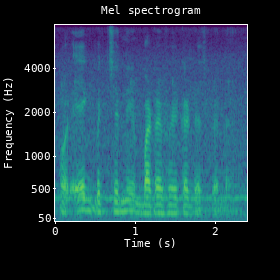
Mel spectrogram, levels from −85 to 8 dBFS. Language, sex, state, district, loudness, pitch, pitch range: Hindi, male, Assam, Hailakandi, -19 LUFS, 150 Hz, 125-175 Hz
